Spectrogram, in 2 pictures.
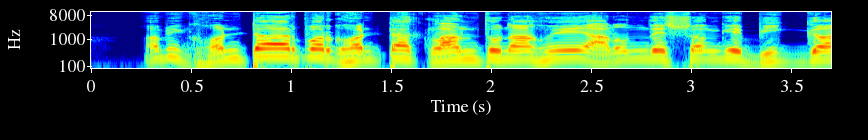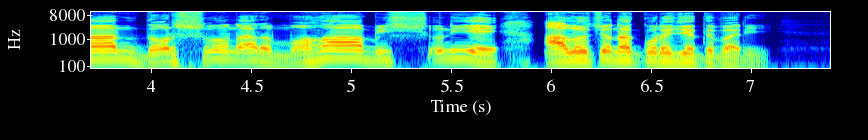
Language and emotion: Bengali, happy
